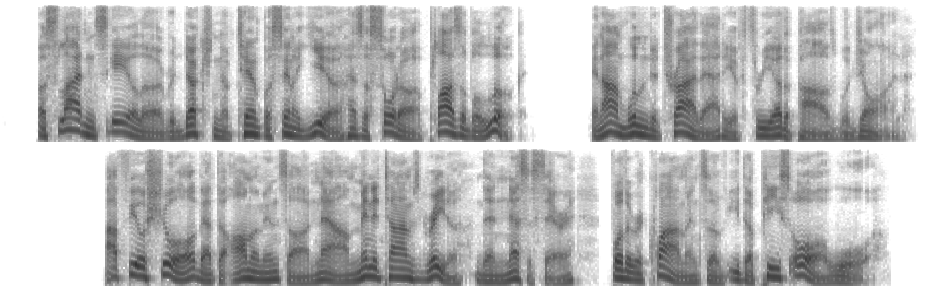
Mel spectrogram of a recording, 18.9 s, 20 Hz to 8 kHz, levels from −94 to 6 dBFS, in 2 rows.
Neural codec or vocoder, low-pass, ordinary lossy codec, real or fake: codec, 16 kHz, 8 kbps, FunCodec, trained on Chinese and English, 25 frames a second; 7.2 kHz; MP3, 64 kbps; fake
